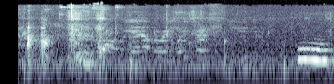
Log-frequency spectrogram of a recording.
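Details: Two Rottweilers talking to each other with whining, moaning vocalizations, ending in a drawn-out, steady tone.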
